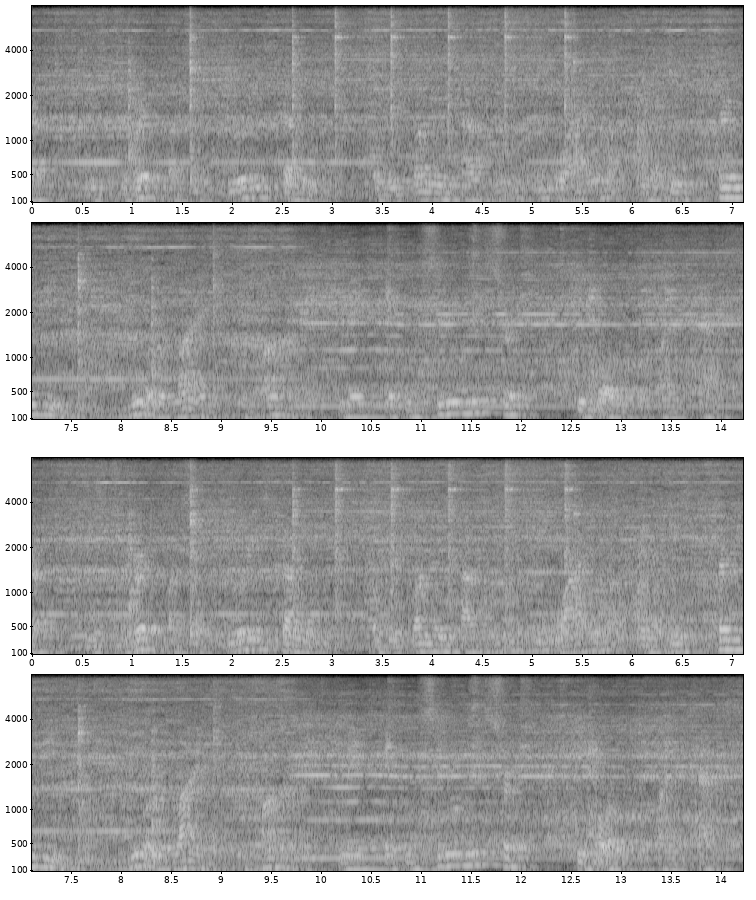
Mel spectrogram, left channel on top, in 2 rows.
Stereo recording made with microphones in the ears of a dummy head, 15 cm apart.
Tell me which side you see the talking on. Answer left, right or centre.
right.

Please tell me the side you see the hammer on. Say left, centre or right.
left.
